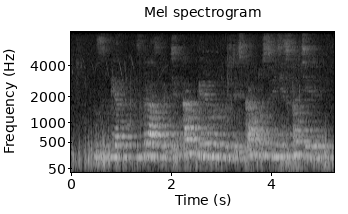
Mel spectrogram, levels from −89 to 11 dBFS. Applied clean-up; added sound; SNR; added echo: none; Bird vocalization, bird call, bird song; 12 dB; reverberation time 1.2 s.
